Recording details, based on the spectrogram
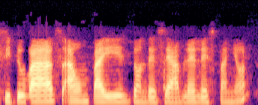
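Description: A woman's voice: mid-range voice, level tone, sharp tone, no echo, highs cut off. A woman from Peru with a Peruvian Spanish accent, chatting casually and explaining things patiently. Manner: slow, patient, explains with pauses. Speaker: conversation partner. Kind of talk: casual conversation.

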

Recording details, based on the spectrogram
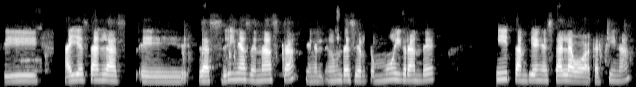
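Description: A woman's voice: mid-range voice, steady tone, no echo, muffled recording. A woman from Peru with a Peruvian Spanish accent, chatting casually and explaining things patiently. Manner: slow, patient, explains with pauses. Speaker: conversation partner. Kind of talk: casual conversation.

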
